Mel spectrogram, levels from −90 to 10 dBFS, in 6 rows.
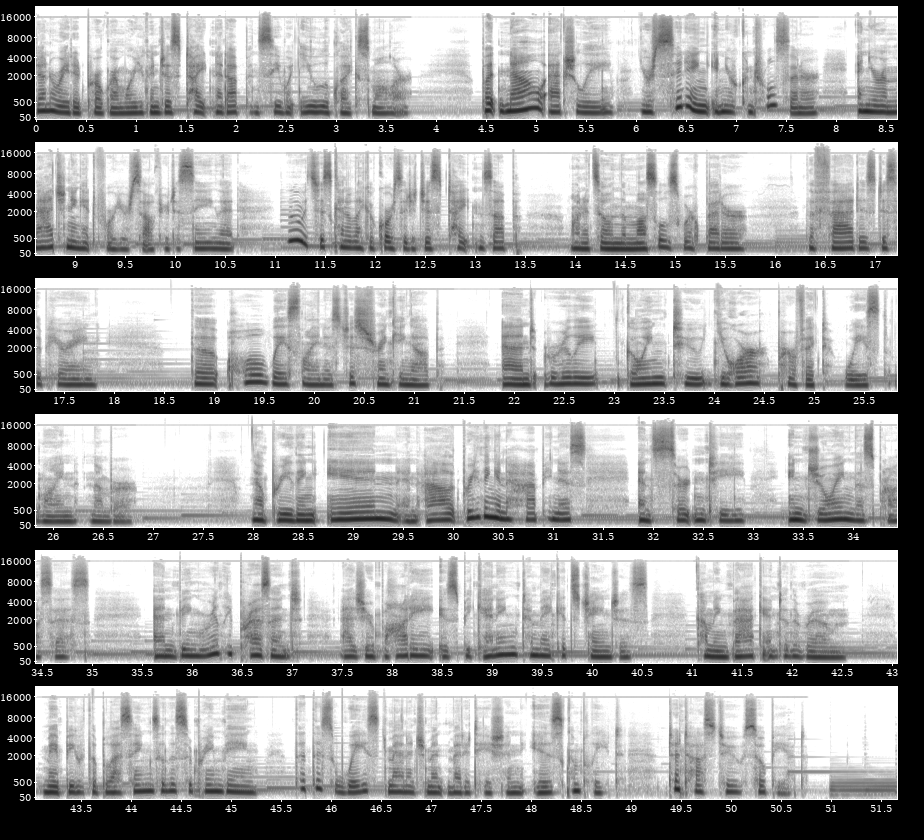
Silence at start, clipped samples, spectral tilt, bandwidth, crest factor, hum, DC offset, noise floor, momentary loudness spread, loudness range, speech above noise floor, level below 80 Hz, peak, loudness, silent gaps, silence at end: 0 s; under 0.1%; -6 dB/octave; 17 kHz; 16 dB; none; under 0.1%; -53 dBFS; 12 LU; 6 LU; 37 dB; -64 dBFS; 0 dBFS; -17 LUFS; none; 0 s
